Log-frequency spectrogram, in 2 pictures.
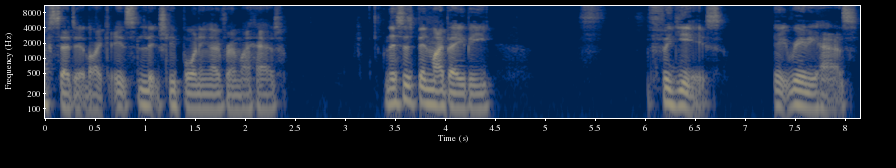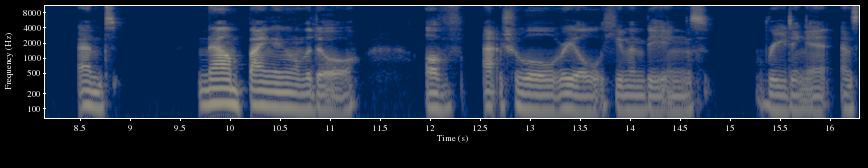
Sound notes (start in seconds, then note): none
